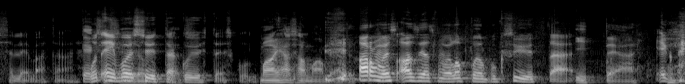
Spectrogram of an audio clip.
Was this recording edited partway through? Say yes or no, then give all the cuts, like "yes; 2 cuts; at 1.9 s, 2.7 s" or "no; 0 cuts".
yes; 3 cuts; at 0.8 s, 2.5 s, 3.5 s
